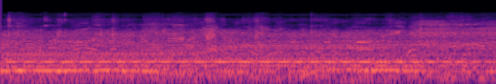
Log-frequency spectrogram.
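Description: A steady engine drone holding one pitch, with people talking in the background.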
